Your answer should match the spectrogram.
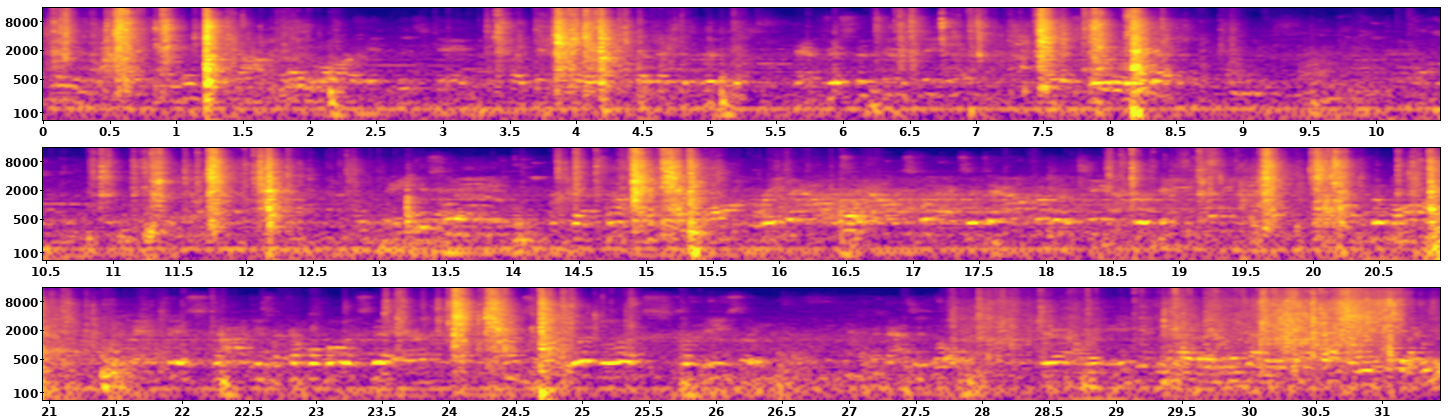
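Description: Trading cards being flipped through by hand: bursts of quick, sharp card clicks and snaps every few seconds.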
